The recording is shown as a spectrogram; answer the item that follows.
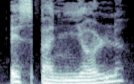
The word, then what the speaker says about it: espagnol: And then l'Espagne, espagnol, remember, espagnol, espagnol. So you get this final E for the feminine form, but then phonetically it's the same.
